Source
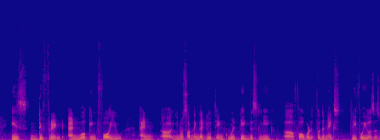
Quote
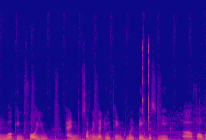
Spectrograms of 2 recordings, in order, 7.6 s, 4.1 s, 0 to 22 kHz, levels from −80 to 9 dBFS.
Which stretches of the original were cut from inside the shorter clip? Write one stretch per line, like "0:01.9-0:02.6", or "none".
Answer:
0:03.1-0:03.7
